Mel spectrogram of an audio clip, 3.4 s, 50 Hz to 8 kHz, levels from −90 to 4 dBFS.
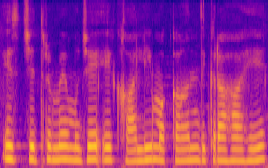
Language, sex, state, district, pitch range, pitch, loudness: Hindi, female, Madhya Pradesh, Bhopal, 200-220 Hz, 215 Hz, -15 LUFS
